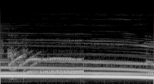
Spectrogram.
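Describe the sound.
Several people howl together in imitation of a wolf, one long, loud, sustained note that rises briefly at the start and then holds steady.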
